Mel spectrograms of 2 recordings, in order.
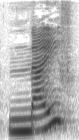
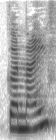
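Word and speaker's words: know: जाता very popular example knife कनाइफ नहीं knife पढ़ते हैं यानी कि चाकू कनोक नहीं नोक पढ़ते हैं यानी कि दस्तक देना कनो नहीं नो पढ़ते हैं यानी कि जानना बात करेंगे आगे बढ़ेंगे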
